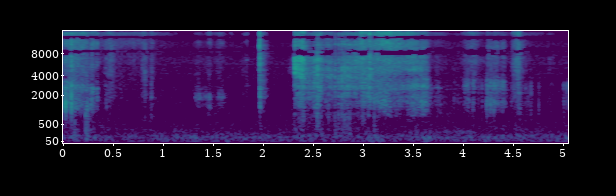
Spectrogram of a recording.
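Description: A fingertip and nails rub and scratch along the glossy paper page of a large open hardcover home decoration book, then the page is turned. Soft, dry, bright scratching and rustling rise in bursts over a low rumble, with a sharper crisp swish just after two seconds as the page moves.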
